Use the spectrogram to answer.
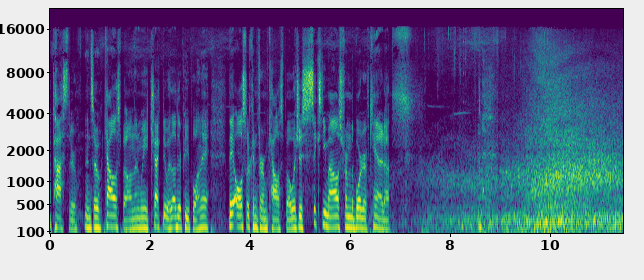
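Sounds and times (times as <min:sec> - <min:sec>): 
speech: 0:00.0 - 0:07.8, 0:08.6 - 0:08.9
cars passing on road: 0:05.4 - 0:11.4.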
